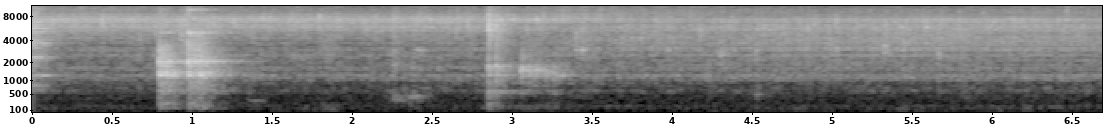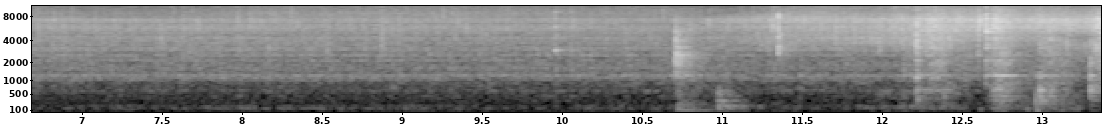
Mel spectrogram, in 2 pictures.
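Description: Thick masala gravy sizzling steadily in a metal pot. A metal spoon knocks and scrapes against the pot about a second in, again near three seconds and near eleven seconds, then clatters through several quick stirring strokes near the end.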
